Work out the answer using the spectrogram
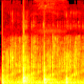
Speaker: it's likely a clogged air conditioner drain line and that's an easy repair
